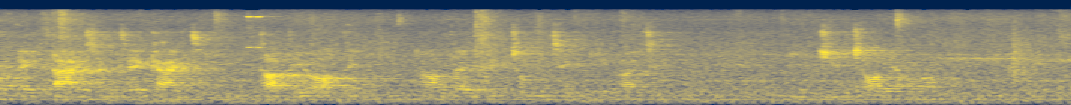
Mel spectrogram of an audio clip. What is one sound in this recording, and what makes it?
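A man speaks quietly in a large echoing hall.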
